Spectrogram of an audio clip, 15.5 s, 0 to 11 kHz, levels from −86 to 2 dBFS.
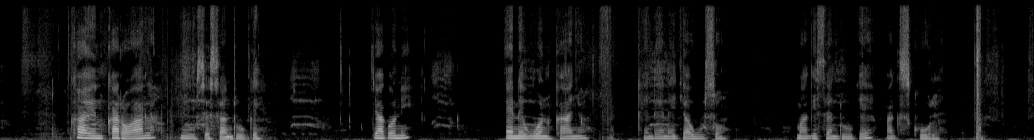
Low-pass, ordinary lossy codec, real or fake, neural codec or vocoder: none; none; fake; vocoder, 22.05 kHz, 80 mel bands, WaveNeXt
